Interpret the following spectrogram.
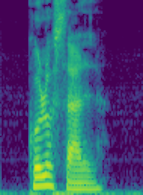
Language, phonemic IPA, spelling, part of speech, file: French, /kɔ.lɔ.sal/, colossal, adjective, Fr-colossal.ogg
- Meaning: colossal, huge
